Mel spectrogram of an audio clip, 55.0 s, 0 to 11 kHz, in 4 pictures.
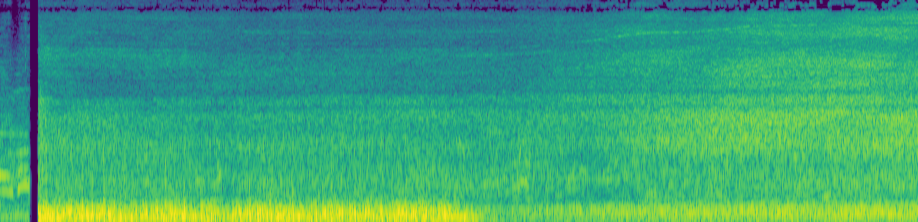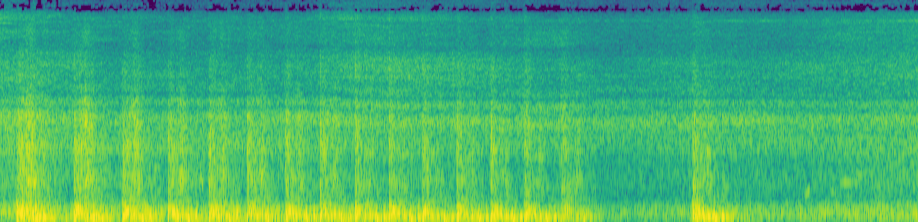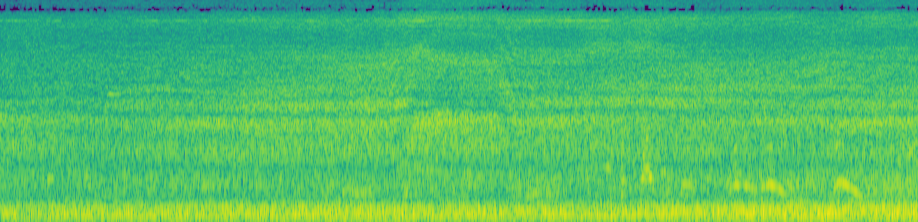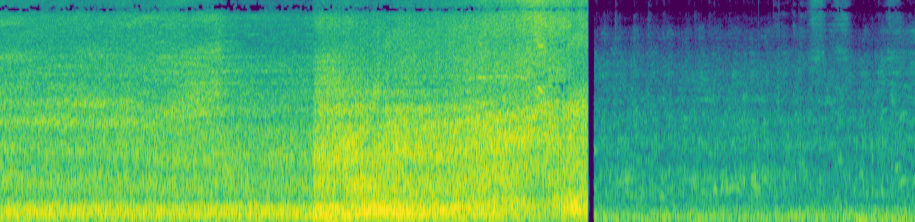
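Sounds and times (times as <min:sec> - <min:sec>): loud drag racing engines: 0:00.0 - 0:55.0
sharp bang: 0:13.1 - 0:25.8, 0:41.9 - 0:50.2.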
